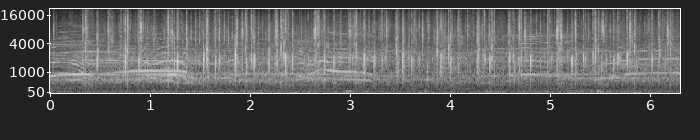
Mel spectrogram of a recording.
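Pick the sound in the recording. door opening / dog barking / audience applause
audience applause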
